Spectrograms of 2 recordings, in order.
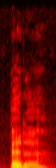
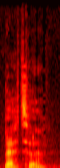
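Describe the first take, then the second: First: The t is a quick tap. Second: The t is a full, crisp t. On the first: This is the modern upper-class accent. "a lot more tapping of the t sound" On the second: This is the older upper-class accent. "rather than"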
